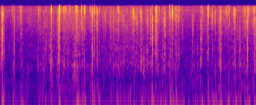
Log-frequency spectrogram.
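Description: Long chrome nails scratch and tap a hollow, dome-shaped spiky rubber balance pod. Quick, soft taps and scratches patter along steadily, each with a dull, low, hollow thump and a bright, crisp tick. The taps die away almost instantly.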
